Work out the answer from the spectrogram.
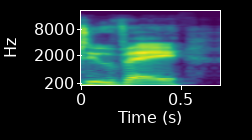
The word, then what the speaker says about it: duvet: is going to say something I know it's pronounced duvet I am saying do it to piss you off I still don't care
